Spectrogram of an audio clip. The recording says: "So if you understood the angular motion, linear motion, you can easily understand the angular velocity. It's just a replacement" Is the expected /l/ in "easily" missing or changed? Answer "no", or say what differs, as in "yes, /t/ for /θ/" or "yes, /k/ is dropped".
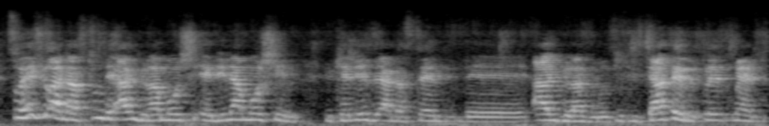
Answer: yes, /l/ is dropped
